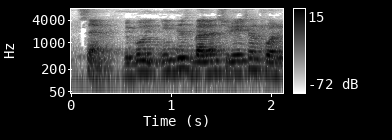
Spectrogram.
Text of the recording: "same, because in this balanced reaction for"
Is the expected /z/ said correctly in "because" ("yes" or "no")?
no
